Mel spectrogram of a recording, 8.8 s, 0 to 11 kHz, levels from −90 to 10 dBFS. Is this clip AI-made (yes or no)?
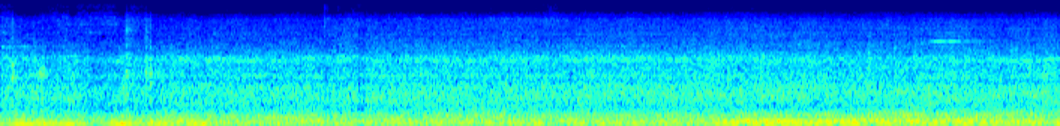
no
